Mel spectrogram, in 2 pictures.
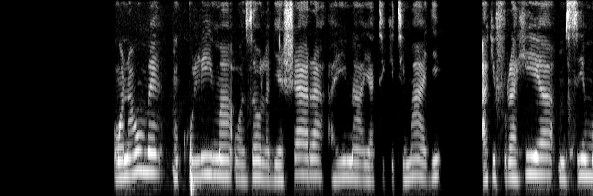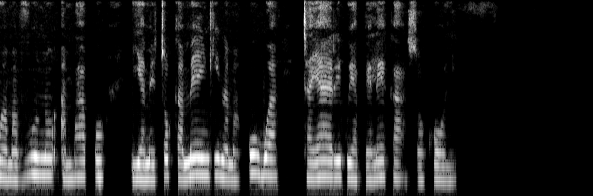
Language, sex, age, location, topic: Swahili, female, 36-49, Dar es Salaam, agriculture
